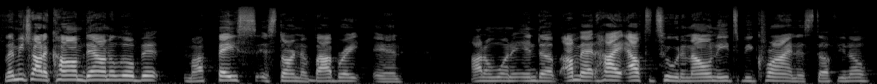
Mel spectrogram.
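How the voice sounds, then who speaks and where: A man's voice: a little high, steady tone, brisk, bright, forceful tone, clean tone, dry recording, studio quality. A man from Alabama, vlogging a solo hike outdoors in the snowy mountains, emotional and thankful as he talks to his viewers. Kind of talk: solo hiking vlog.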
